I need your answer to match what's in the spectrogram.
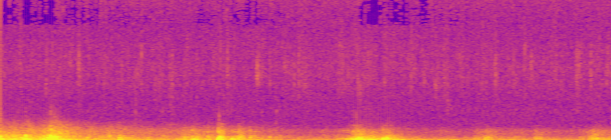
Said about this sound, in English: He stepped outside into the pouring rain and mud.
